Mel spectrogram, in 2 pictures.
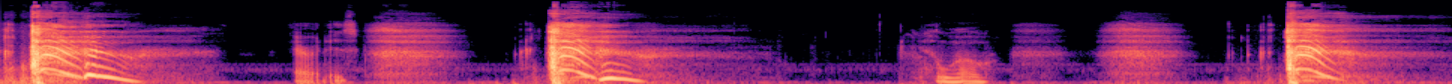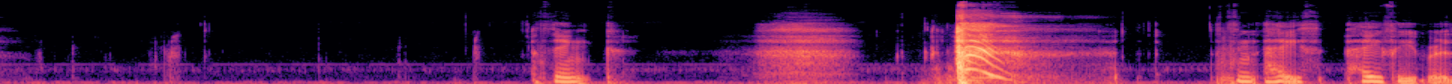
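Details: Female with hay fever, worsened by flowers in the kitchen: a fit of about four or five loud sneezes with quick in-breaths and sighs between them.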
